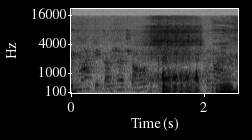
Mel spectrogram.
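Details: Snoring from a woman who says she does not snore: a loud, low, vibrating snore on the breath in, after a few softer breaths.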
